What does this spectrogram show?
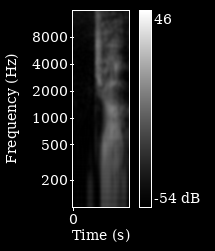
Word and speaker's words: JWT: i refer to it where was i um jot parsers must either reject jots with duplicate claim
